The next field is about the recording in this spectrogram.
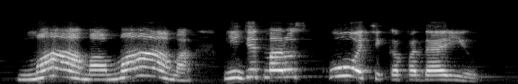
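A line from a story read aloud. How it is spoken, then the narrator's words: Joyful child's shout. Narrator (Russian): Анечка радостно закричала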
